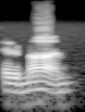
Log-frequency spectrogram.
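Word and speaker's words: Germán: His name is Hermman, spelled like German, but pronounced Hermon.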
